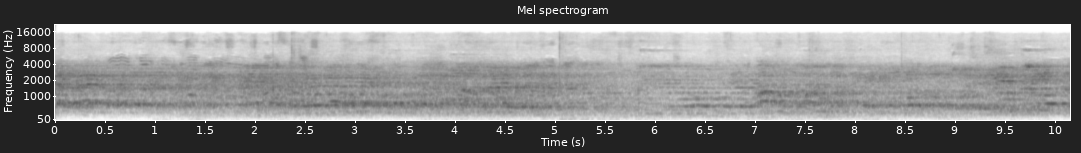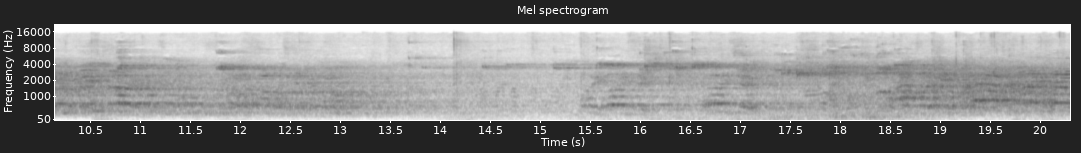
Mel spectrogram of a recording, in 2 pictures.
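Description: A ball thuds on a wooden floor.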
